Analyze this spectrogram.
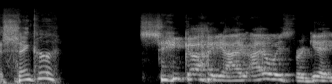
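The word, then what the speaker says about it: Cenk: we should really investigate how do you say Sinker Sinker yeah I always forget yeah CUA I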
